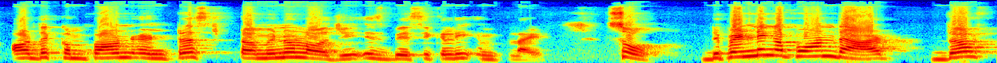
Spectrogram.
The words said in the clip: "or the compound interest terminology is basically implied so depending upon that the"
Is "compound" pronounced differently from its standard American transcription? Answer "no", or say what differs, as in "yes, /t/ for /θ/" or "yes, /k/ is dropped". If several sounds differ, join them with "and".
no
